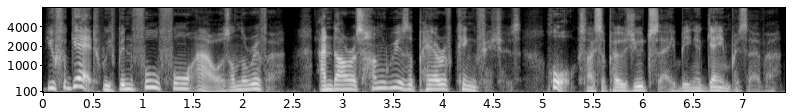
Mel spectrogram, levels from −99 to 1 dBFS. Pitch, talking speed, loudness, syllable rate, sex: 135 Hz, 220 wpm, -21 LUFS, 5.9 syllables/s, male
